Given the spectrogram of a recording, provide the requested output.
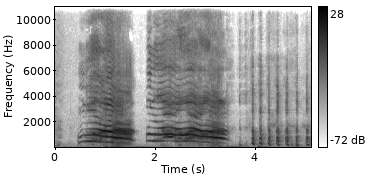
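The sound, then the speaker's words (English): A voice imitates a boy screaming in pain: two long, loud, strained wails one after the other, then a quick run of short, choppy gasping sobs trailing off. “boy next door screams out in pain.”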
